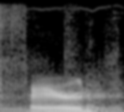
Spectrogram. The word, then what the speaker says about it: Pferd: I think it's pronounced Pferd, but I'm an American, so I should just pronounce it Ferd.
